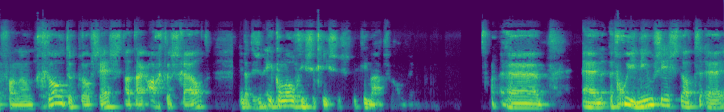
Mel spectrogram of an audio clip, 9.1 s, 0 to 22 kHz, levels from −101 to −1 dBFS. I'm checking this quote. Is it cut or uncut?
cut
